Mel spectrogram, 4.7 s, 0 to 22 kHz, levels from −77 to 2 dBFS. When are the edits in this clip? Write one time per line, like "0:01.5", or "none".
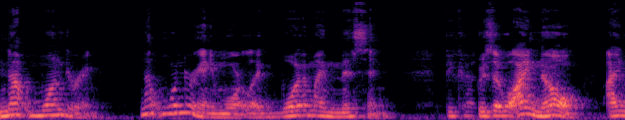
0:03.4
